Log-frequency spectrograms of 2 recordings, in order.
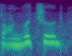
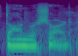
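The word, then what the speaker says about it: Dawn Richard: kind of some debate this morning about how her name is pronounced Don Richard. Um but when you hear her pronounce it, she says her name is Don Rashard.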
